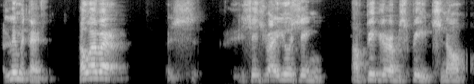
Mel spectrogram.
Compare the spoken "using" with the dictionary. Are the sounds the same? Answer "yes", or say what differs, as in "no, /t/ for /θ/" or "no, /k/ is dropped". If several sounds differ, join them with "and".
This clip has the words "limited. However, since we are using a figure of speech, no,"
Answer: no, /s/ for /z/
